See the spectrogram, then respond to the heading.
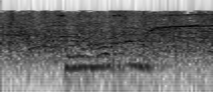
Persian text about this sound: میبینید چه جوری سوت و دست میزنن؟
